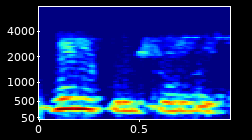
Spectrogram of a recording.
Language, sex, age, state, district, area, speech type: Hindi, female, 45-60, Rajasthan, Jodhpur, urban, conversation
